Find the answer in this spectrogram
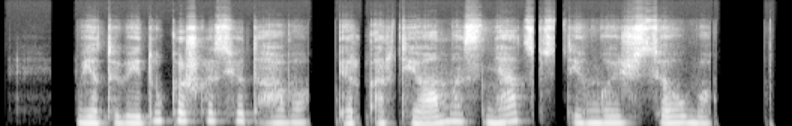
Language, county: Lithuanian, Kaunas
